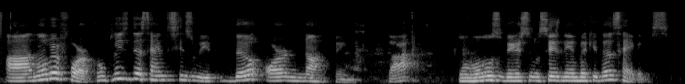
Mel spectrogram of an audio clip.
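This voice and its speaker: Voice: mid-range voice, expressive, moderate pace, a little mellow. A teacher talks through grammar rules one at a time. The delivery is methodical, with frequent short check-ins to the class. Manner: explains rules step by step, often ends with "tá?". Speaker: English teacher.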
